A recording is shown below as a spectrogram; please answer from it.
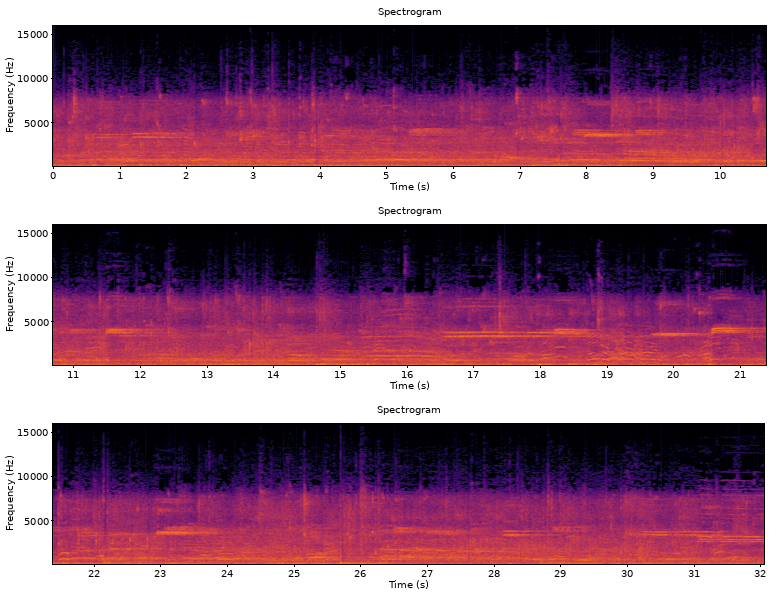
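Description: Busy volleyball gym: voices and calls of players and onlookers in a large hall, with sneakers squeaking in short high chirps on the hardwood court and scattered thuds of volleyballs being hit and bounced.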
